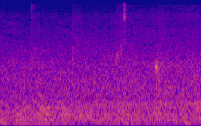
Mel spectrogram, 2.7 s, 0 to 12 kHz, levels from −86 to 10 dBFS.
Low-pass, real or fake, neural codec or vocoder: 10.8 kHz; real; none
